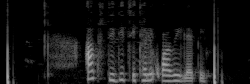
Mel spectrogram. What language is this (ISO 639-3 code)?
kat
